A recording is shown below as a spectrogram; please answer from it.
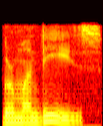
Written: gourmandise

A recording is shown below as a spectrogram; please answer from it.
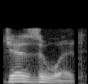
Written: Jesuit

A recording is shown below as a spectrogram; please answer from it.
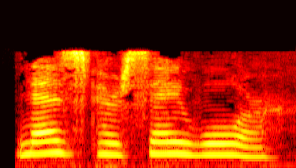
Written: Nez Perce War

